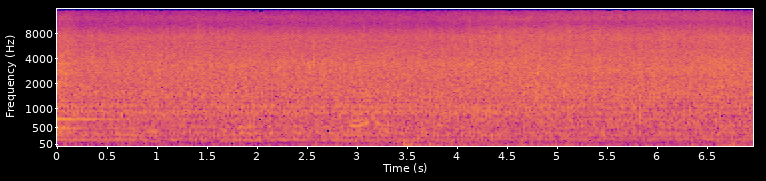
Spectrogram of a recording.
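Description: Village waterfall stream running over rocks at reduced flow after several dry days, a dense, steady broadband rush of water close by that masks everything else, unchanging throughout.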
